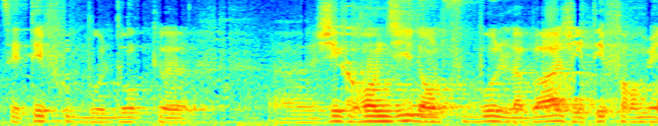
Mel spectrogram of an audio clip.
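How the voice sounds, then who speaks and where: The speech is fairly slow and monotone with flat intonation, heard with audible room echo and noticeable background noise. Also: man. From France (left Congo at nine). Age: 40s. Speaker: football manager, former player. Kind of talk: TV interview. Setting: TV studio. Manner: hesitant, many fillers.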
